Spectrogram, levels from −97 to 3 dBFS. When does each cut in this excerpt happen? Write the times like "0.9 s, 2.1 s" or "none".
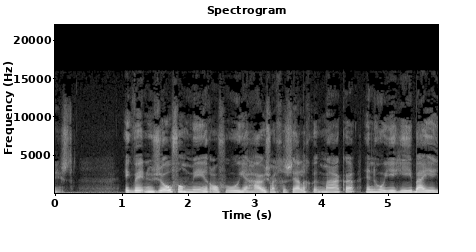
3.2 s, 4.6 s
